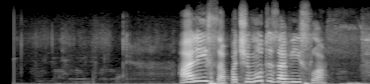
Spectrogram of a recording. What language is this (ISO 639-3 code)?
rus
